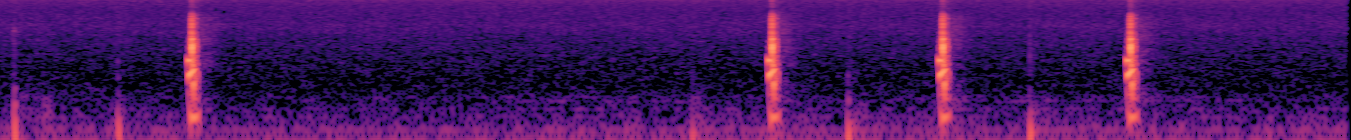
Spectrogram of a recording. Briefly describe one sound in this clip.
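Short game interface clicks tick now and then.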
